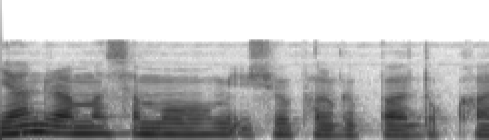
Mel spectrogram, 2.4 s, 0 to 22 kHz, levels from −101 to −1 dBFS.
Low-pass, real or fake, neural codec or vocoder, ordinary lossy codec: 7.2 kHz; real; none; none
